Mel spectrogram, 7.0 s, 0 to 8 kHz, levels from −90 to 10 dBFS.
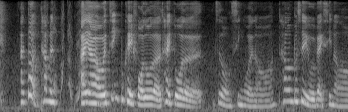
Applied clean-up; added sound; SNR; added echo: none; Scratching (performance technique); 20 dB; none.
